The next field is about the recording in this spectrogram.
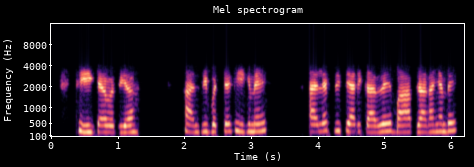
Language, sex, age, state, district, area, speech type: Punjabi, female, 18-30, Punjab, Mohali, urban, conversation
